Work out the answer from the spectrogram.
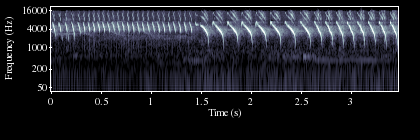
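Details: Belgian canary song played to stimulate a canary to sing: a fast, dense high trill, then a slower run of sharp descending sweeps repeated about six times a second.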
